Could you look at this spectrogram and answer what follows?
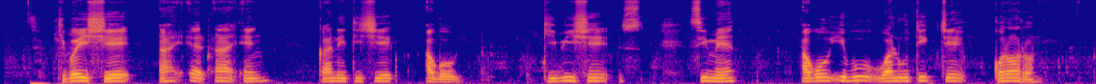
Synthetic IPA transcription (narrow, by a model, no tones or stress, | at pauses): kibaiʃe | aɾaʔeŋ | kanetit͡ʃe | aɡo | kibiʃe | simet̪̚ | aɡoibuwalutik̚t͡ʃe | kɔɾoɾɔn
